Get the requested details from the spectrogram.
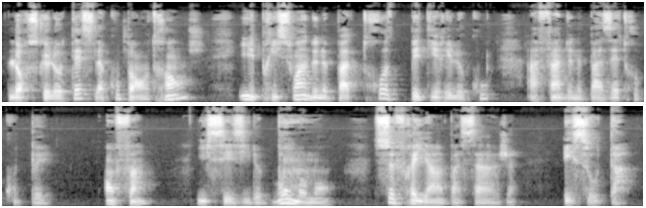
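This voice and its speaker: A man narrating a fairy tale in a scripted, expressive storytelling manner. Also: sits low, unhurried. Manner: expressive storytelling, lively and dramatic.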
